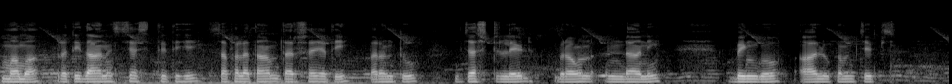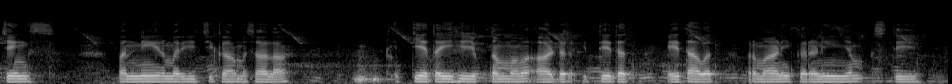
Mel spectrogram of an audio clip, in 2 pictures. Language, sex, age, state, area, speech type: Sanskrit, male, 18-30, Delhi, rural, read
